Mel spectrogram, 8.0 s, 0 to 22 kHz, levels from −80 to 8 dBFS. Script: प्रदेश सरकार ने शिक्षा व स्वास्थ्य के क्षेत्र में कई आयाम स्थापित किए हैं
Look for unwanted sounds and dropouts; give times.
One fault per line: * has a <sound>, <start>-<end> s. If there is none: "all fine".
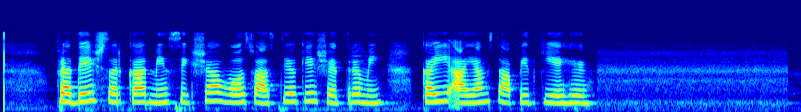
all fine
